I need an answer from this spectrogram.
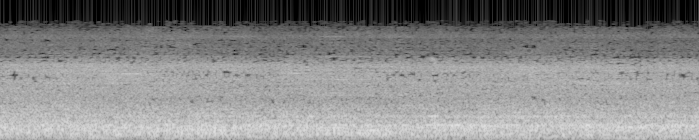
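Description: Freight train of enclosed autorack car carriers rolling past, a steady rumble of steel wheels on the rails.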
